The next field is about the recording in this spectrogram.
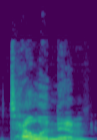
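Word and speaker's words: Tellonym: The Telenym app, pronounced Telenym, allows students and strangers to ask and answer questions anonymously.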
